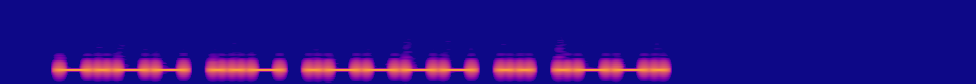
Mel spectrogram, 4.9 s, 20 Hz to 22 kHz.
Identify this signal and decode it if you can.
Morse code, heard as a keyed tone, about 25 wpm, 700 Hz. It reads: YU1IP
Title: DXCC-100 Call Signs - 5 Characters - Repeated 3x - 25wpm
